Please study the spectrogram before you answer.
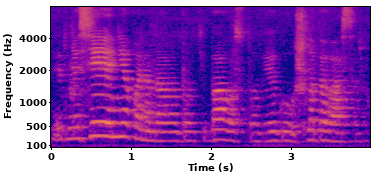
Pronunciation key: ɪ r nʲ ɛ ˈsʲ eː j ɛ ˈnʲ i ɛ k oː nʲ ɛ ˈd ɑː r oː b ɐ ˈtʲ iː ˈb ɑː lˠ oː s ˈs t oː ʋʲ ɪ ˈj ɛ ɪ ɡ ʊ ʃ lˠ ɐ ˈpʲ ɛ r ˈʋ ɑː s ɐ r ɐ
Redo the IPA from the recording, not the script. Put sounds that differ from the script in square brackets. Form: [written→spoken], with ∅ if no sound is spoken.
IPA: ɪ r nʲ ɛ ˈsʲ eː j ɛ ˈnʲ i ɛ k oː nʲ ɛ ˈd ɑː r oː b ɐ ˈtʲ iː ˈb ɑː lˠ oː s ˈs t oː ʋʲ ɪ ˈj ɛ ɪ ɡ ʊ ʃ lˠ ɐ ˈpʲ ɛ [r→∅] ˈʋ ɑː s ɐ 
